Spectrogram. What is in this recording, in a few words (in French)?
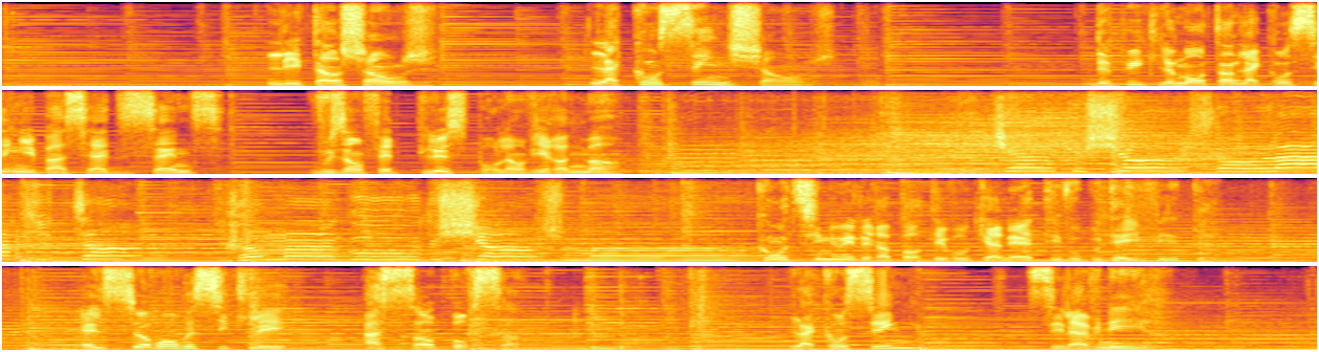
Radio Broadcast; Consignaction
